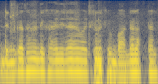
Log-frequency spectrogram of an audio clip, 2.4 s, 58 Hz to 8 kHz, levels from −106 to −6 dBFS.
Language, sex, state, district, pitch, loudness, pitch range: Hindi, male, Madhya Pradesh, Umaria, 115 Hz, -16 LUFS, 110-120 Hz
